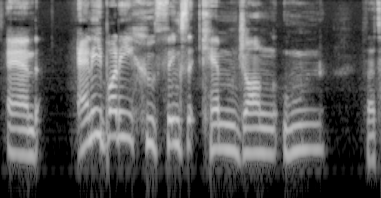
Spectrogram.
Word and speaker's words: Kim Jong-un: a shit place, and anybody who thinks that Kim Jong-un, that's how you pronounce his name, is a good ruler needs to...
